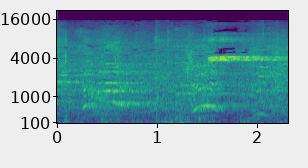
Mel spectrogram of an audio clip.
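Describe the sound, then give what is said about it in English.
A basketball is dribbled on a court late in a close game during a full-court press, giving a few dull, low thumps in a steady rhythm beneath dense, continuous background noise. “On the dribble handoff, Hudman trying to toss it over to Hawkins, but the ball goes out of bounds”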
